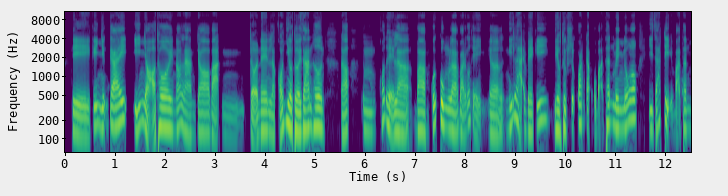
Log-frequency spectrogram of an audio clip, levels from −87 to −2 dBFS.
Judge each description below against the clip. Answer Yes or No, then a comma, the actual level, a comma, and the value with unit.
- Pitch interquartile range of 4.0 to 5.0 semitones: Yes, average, 4.3 semitones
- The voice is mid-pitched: Yes, medium, 145 Hz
